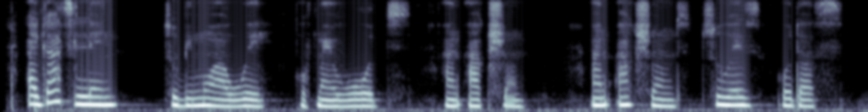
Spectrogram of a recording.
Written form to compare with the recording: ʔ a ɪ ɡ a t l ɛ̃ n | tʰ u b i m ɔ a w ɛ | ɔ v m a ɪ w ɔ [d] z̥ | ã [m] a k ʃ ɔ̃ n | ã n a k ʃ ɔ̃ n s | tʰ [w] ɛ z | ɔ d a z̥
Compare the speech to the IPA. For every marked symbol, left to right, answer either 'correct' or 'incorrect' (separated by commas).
correct, incorrect, incorrect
